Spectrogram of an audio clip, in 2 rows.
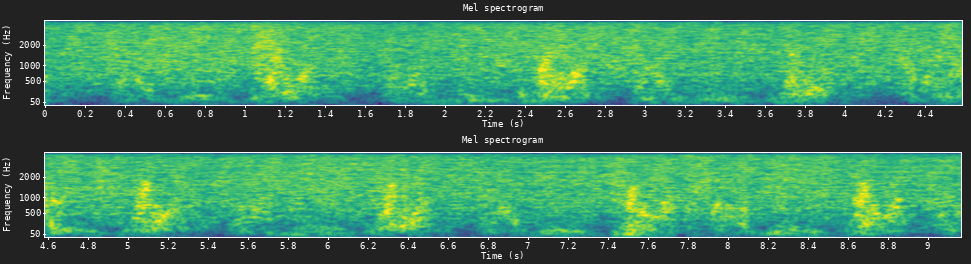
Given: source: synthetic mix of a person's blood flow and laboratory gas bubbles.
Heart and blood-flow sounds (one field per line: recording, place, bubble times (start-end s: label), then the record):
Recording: Doppler ultrasound of blood flow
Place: precordium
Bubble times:
4.47-4.71 s: bubbles
From the record:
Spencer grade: 1 (occasional bubble signal discernible with the cardiac motion signal, with majority of cardiac periods free of bubbles)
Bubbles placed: only in the low amplitude regions of the cardiac cycle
